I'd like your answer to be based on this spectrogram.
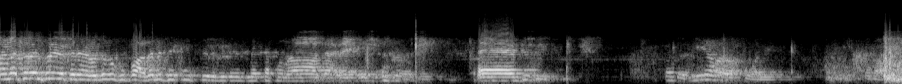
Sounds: speech

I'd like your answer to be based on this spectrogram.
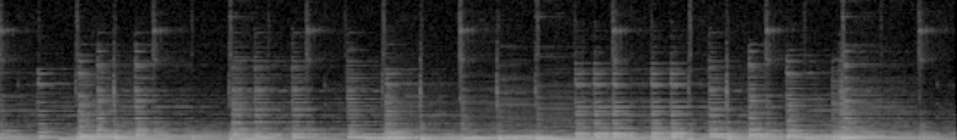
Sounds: music

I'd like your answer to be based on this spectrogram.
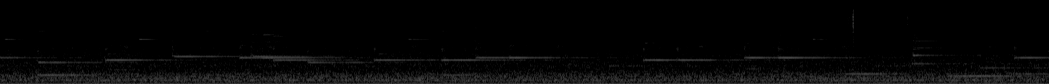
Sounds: music

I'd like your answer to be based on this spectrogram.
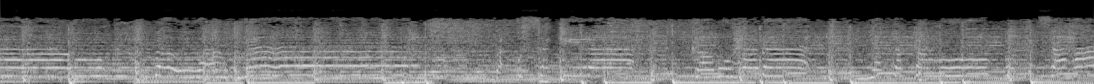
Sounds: music

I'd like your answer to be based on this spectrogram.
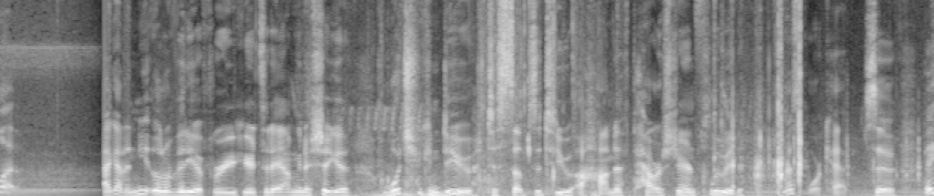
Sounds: outside, rural or natural
speech

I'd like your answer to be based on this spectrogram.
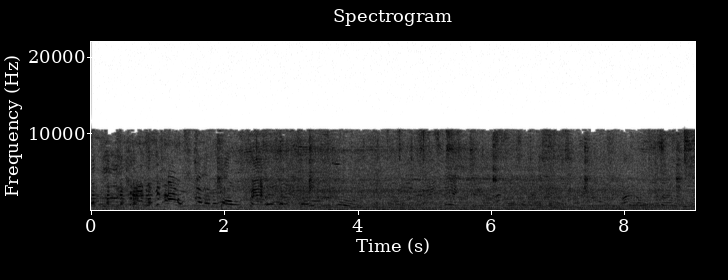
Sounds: speech
music

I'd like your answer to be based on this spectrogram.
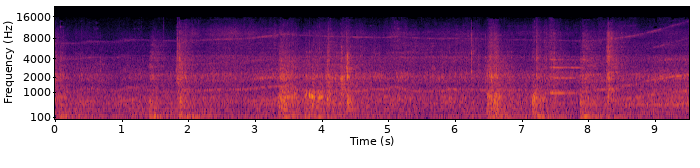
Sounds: vehicle
truck

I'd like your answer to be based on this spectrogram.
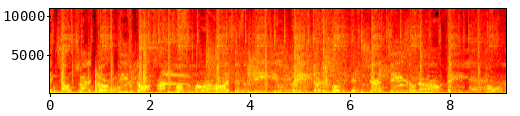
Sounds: skateboard

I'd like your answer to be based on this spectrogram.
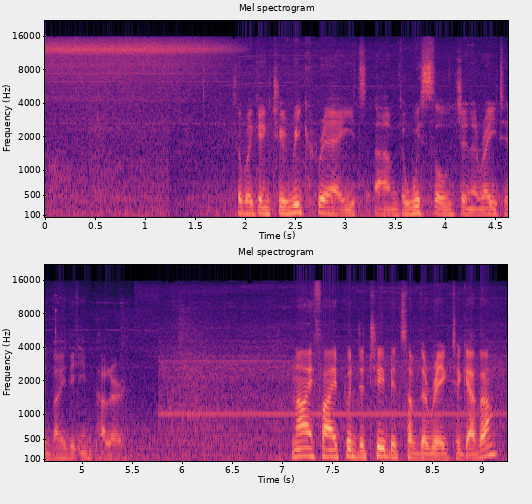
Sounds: speech

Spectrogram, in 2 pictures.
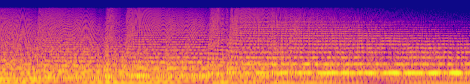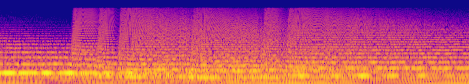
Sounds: music

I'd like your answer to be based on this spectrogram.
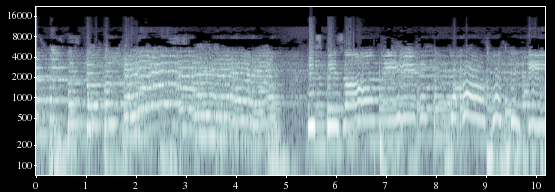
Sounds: music
music of bollywood

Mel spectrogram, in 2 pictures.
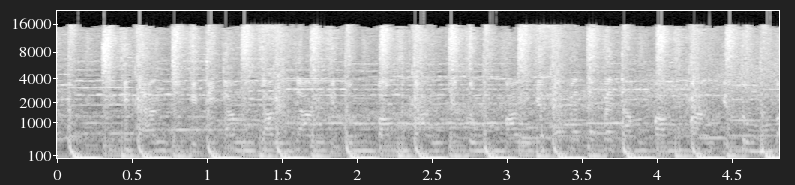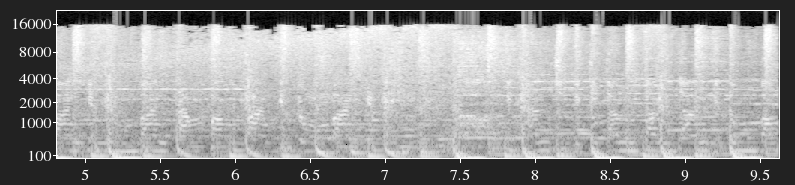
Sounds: dance music
music

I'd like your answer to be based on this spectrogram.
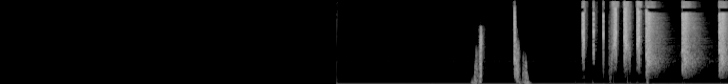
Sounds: silence
inside a small room
music

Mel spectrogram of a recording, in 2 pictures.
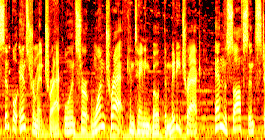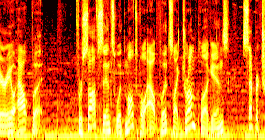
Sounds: music
speech

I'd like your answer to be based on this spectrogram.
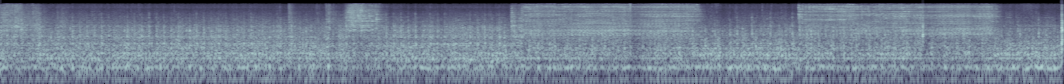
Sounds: engine

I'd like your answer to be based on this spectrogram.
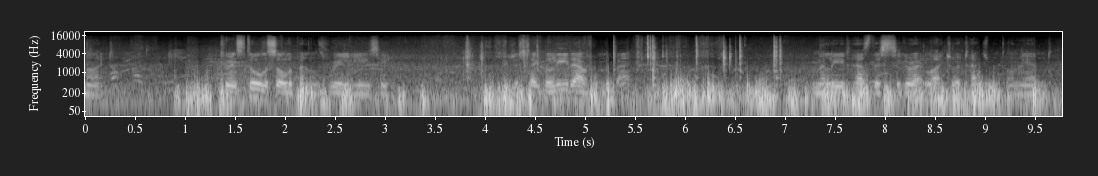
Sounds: speech

